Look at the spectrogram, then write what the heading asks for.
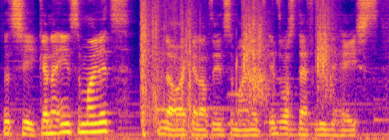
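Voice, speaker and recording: A man giving casual, rambling let's-play commentary to viewers, his throat slightly off and clearing it now and then. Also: medium pitch, animated, fast, music in the background. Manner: rambling, chatty self-talk to viewers. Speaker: gaming channel host.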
